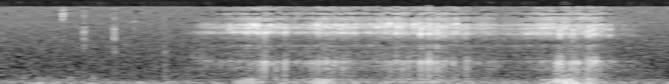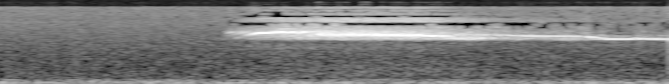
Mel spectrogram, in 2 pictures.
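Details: Snoring sound-effect recording: soft snoring breaths with a hissing exhale and a whistling note.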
